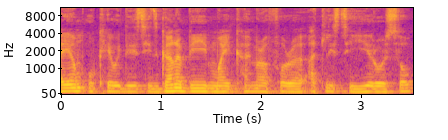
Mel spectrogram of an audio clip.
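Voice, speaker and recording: A man with a non-native accent talks at a very fast pace over noticeable background noise. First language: not English. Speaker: YouTuber reviewing gear. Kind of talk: casual unboxing vlog. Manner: halting, many fillers and restarts. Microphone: far from the camera; camera built-in mic.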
